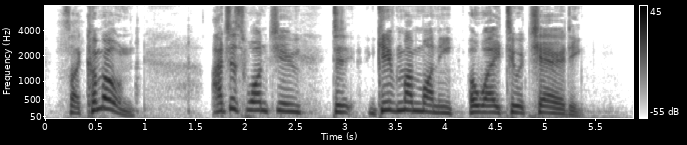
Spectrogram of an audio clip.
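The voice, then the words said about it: British accent, Michael Caine impression. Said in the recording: “I'd have to do that in a British accent ... That was very Michael Caine that I just did”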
